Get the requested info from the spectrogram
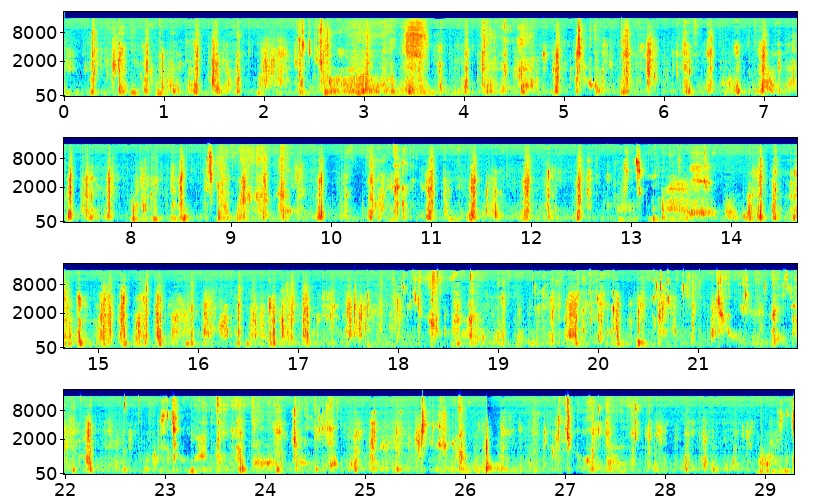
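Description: Close-miked chewing of a mouthful of malatang (spicy hot pot): a continuous run of small, moist crunches and clicks from the mouth.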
